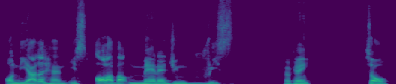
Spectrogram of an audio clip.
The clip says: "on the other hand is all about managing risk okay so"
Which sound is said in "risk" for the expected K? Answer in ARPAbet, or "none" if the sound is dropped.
none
